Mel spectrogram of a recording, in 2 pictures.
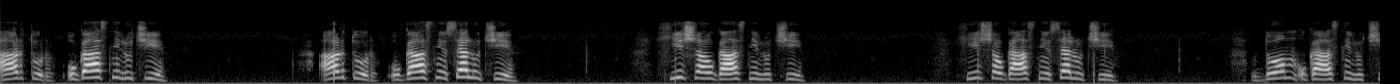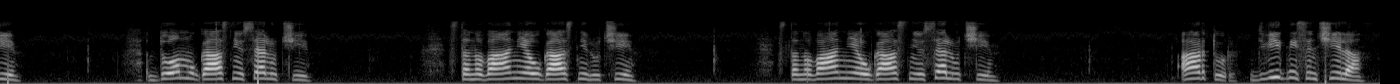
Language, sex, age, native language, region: Slovenian, female, 50-59, Slovenian, Coastal Karst region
